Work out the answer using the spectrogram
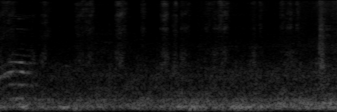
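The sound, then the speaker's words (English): A pen writes on paper in steady, scratchy strokes that continue through the whole stretch at a soft, even level over a low background hum. “I'm going to write this down because this feels like a room worth exploring.”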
